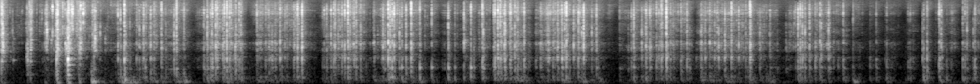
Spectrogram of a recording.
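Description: Fingertips tap and scratch the sides of a clear, hollow PET plastic bottle, partly filled with water and held upright, with a plastic straw through its white cap. Rapid, crisp clicking taps and dry scratching come in quick bursts with brief pauses, sounding bright and thin with very little low end. Each tap dies away almost instantly.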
